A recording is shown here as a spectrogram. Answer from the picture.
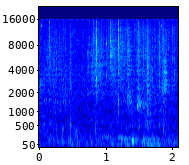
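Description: Room noise with scattered irregular clicks, knocks and shuffling: people moving about as a press conference breaks up.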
